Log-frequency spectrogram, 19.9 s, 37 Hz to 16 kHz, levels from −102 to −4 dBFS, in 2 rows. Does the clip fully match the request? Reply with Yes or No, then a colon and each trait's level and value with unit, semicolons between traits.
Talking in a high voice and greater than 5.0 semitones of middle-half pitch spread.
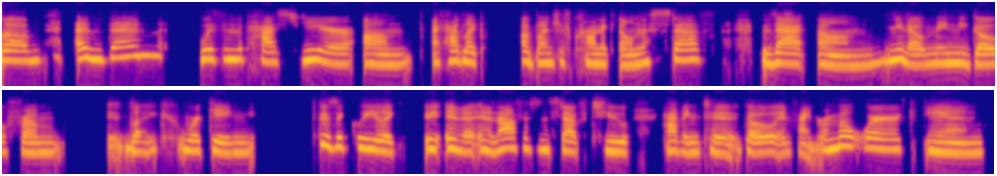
No: high, 205 Hz; average, 4.3 semitones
